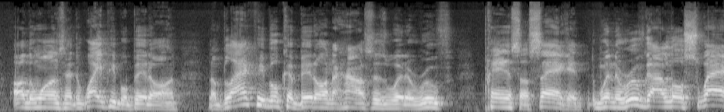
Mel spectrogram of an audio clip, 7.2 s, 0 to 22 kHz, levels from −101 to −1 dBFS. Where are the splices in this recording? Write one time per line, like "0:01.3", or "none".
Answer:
0:05.9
